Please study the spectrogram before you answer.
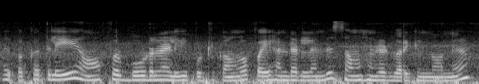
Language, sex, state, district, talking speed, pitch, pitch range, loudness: Tamil, female, Tamil Nadu, Kanyakumari, 140 wpm, 200 Hz, 190-205 Hz, -15 LUFS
